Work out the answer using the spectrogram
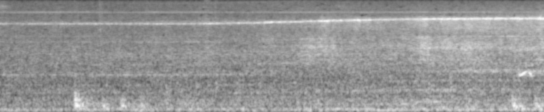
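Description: Passenger train coaches rolling out of a station, heard from aboard: a steady low rumble of wheels on rail, with a knock from the track about a second in and again near the end.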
